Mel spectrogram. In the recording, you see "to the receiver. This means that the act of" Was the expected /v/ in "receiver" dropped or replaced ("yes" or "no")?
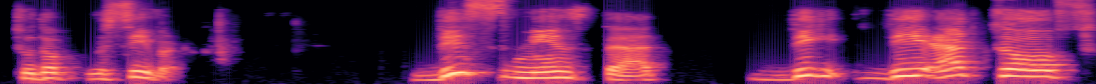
no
